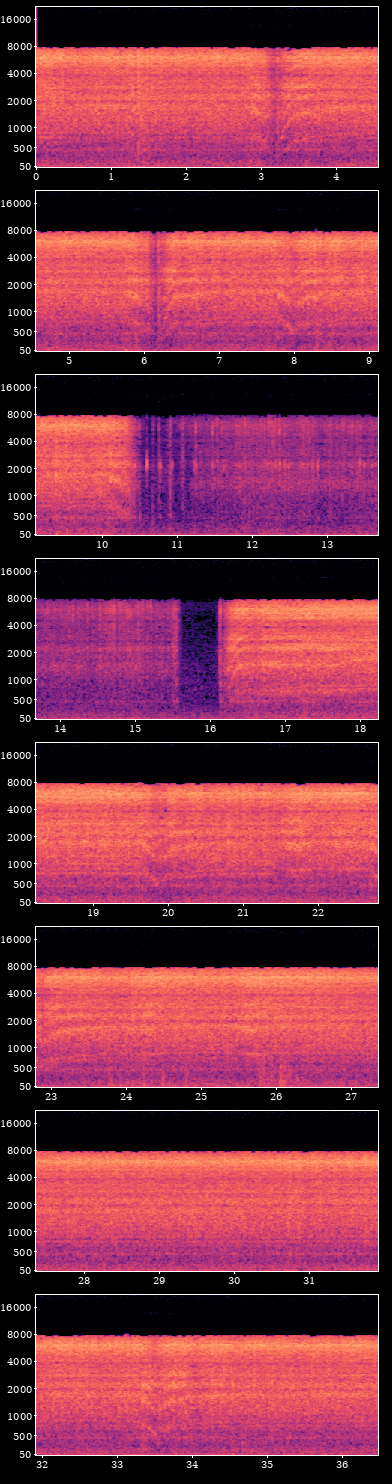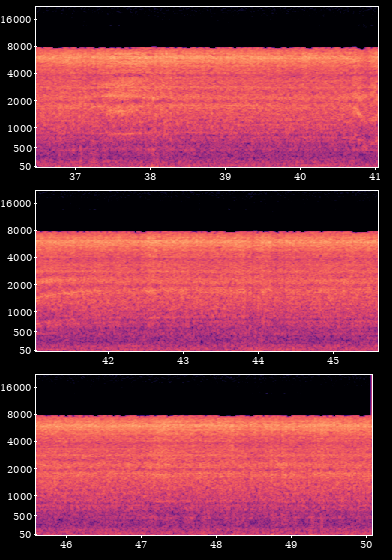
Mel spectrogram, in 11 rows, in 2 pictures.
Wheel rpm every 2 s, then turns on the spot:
230, 200, 190, 170, 200, 80, 20, 10, 120, 220, 210, 200, 220, 230, 230, 230, 230, 220, 230, 230, 210, 230, 230, 230, 230.
10-16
